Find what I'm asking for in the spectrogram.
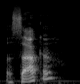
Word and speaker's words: Ahsoka: How do I say this girl's name? Ahsoka? – Yes.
